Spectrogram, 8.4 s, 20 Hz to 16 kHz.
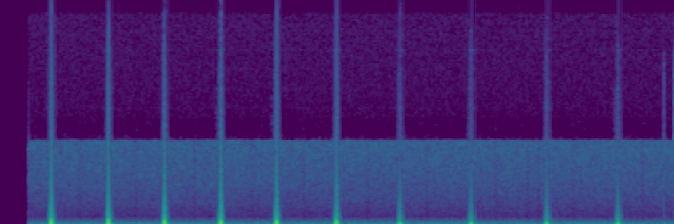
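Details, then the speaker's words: Korotkoff phases 3 and 4 during blood pressure measurement: ten regular, soft, muted tapping thumps over a low hum as cuff pressure nears diastolic, usually within 10 mmHg of true diastolic. "Phase 3 and 4 sounds are muted changes in the tapping sounds that occur as the pressure measurement approaches the diastolic pressure, usually within 10 millimeters of mercury of true diastolic pressure."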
